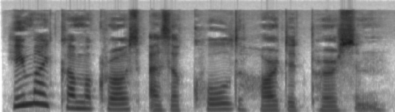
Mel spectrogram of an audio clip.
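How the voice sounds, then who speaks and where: A woman's voice: fairly low pitch, measured pace. A woman's AI-generated voice reading sentence drills for a language lesson, evenly and carefully. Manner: even, careful read-aloud of repeated sentences. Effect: AI text-to-speech voice.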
